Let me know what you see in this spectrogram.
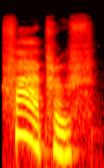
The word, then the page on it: fireproof: British English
